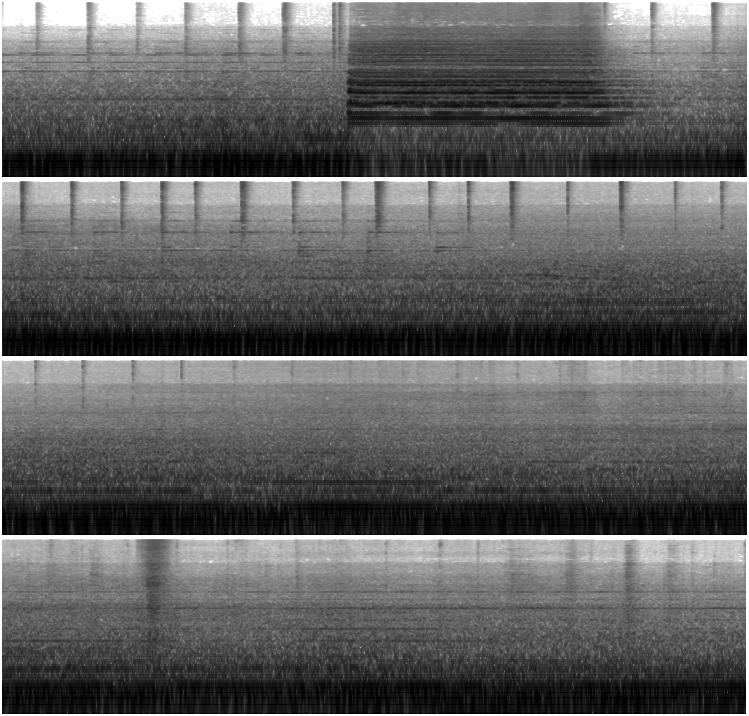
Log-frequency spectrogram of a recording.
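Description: BNSF diesel locomotives hauling an intermodal train: a steady low engine rumble, with one horn blast of about two and a half seconds a few seconds in. After the horn, rapid clicks of wheels on the rails ride over the rumble.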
